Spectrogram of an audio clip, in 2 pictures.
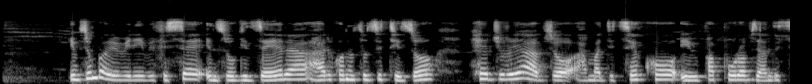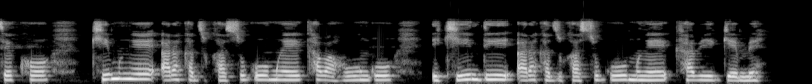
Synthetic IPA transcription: ivjuːmbaβiβiɾiβifise̞ʔinzuɡize̞ɾahaɾiko̞nutuzitizo̞ | he̞d͡ʒuɾujaːvjo̞a̰hamadit͡se̞kʰo̞ʔiβipapuɾo̞vjaːndit͡se̞kʰo̞kʰimŋe̞ʔaɾakazukʰasuɡumŋe̞kʰaβaɦuːŋɡuikʰiːndiaɾakazukasuɡumŋe̞kʰaβiɡe̞me̞

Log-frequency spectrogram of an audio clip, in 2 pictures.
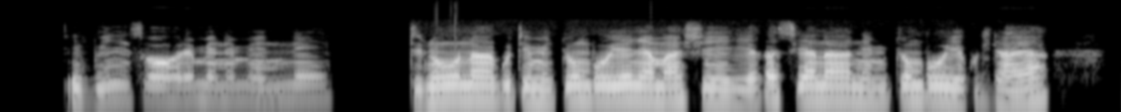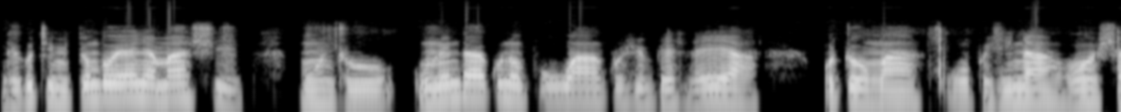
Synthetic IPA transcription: iɡʱwiɲiso̞remenemenne | tino̞ːnak̬utimito̞mbo̞jaɲamaʃijakasijanane̞mito̞mbo̞je̞kuɮaja | ŋɡe̞kutimito̞mbo̞jaɲamaʃi | muntʰuːno̞e̞ndakuno̞puwakuʐibʱe̞ɮeja | wo̰to̞mwawobɦinaɦoːʃa̰

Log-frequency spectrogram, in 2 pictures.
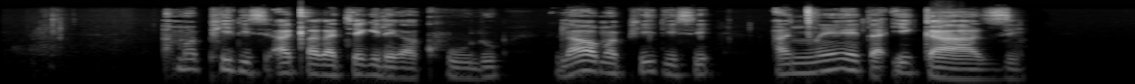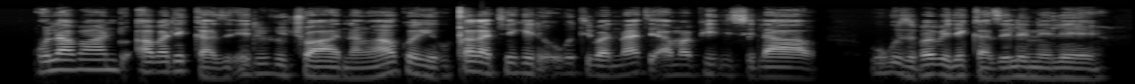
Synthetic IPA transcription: amapʰilisiʔaǃaɣatʰeɣilɛɣakʰulu | lawamapʰilisi | aŋ͡ǀɛd̥ʱaʔiɡ̥ʱaːzi | ɣulaβantʼuʔaβalɛɡ̥ʱazielilut͡ʃʼwanaŋakʰɔɣɛɣuǃaɣatʰeɣilɛ̰ṵɣutʰiβanatʰɛamapʰilisilawɔ | uɣuzɛβaβɛlɛɡ̥ʱaziɛlɛnɛlɛːjɔ

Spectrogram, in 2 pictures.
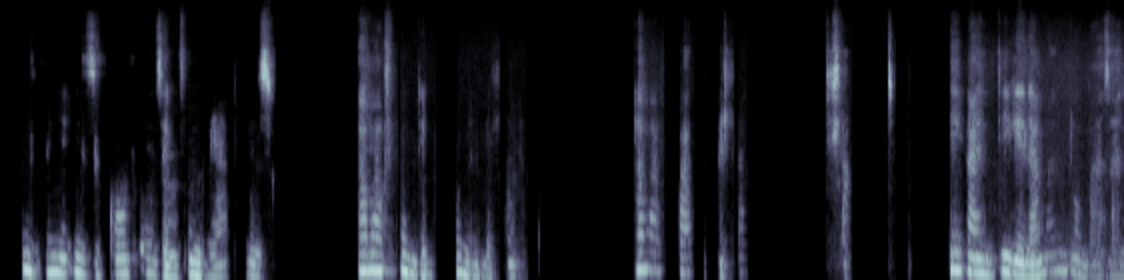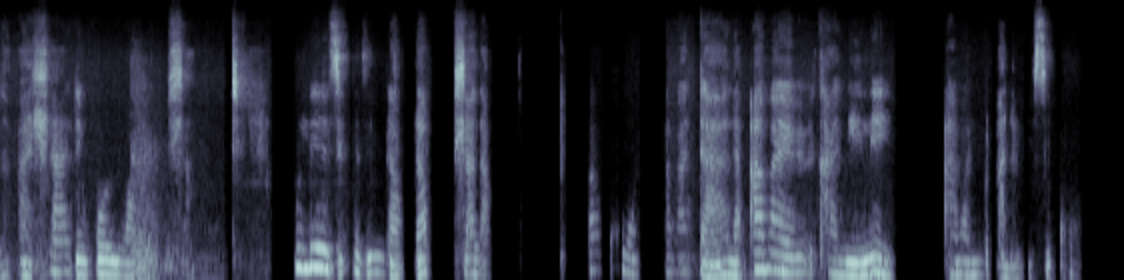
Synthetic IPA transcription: eziɲɛʔiziɣɔlɔɛzeɱfundʱɔjapʰɛzul | aβafundʱɛβafundʱɛβɛɬalakʰɔ̥ːn | aβafanɛɣuɬalak | uɬaɣatʰi̥ | ɛɣantʼiɣɛlamantʼɔmbʱazanaʔːɬalɛɣɔlwakʰɔɣuɬaɣa | tʰi̥ | ɣuleziezindʱawɔlapʰoɣuɬalak̚ʰɔ | βakʰɔnaaβad̥ʱalaʔaβajɛβɛβɛkʰaŋɛlɛ | aβantʼwanaβesikʰɔːnɔ

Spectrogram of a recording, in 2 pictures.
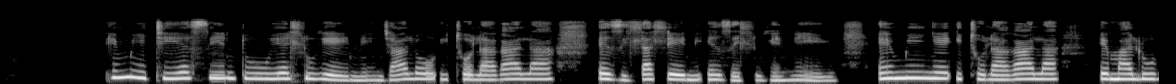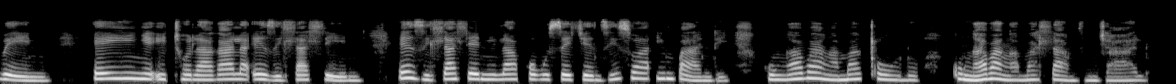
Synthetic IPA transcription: imitʰijesintʼujeɬuɣɛnɛnd͡ʒʱalɔʔitʰɔlaɣalaeziɬaɬeniʔɛzeɬuɣɛnɛːjɔemiɲɛʔitʰɔlaɣala | ɛmaluβeːni | ejiɲɛʔitʰɔlaɣalaʔeziɬaɬeːni | eziɬaɬenilapʰɔɣusɛt͡ʃʼend͡zʱiswaʔimpʼandʱɛɣuŋaβaŋamaǁɔlɔ | ɣuŋaβaŋamaɬaɱvund͡ʒʱaːlɔ

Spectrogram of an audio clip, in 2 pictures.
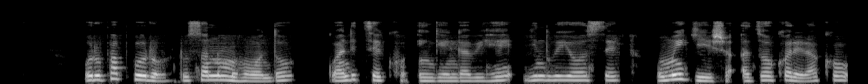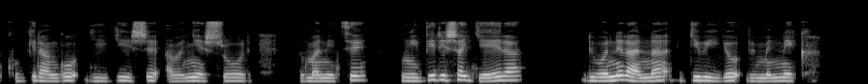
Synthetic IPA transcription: uɾupapʰuɾo̞ɾusanumuɦo̞ːndo̞ | ɡwaːndit͡se̞kʰo̞iŋɡeːŋɡaβiɦe̞jindɡwijo̞ːse̞ | umŋiːɟiːʃa̰ʔazo̞ːkʰo̞ɾe̞ɾakʰo̞kʰuɡiɾaŋɡo̞jiːɡiʃe̞ʔa̰βaɲe̞ːʃuːɾi | ɾumanit͡se̞ | mŋiːdiɾiʃaɟe̞ːɾa | ɾiβo̞ne̞ɾanaɾɟiβijo̞βime̞ne̞kʰḁ

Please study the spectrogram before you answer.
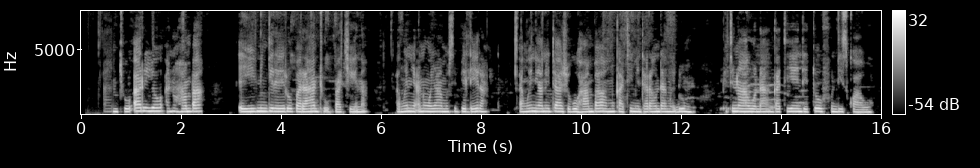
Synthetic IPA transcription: antʰuʔarijo̞ʔano̞ɦamba | einiŋɡirero̞paɾantʰṵpat͡ʃe̞ːna | amwe̞niʔa̰no̞ujamusibʱe̞ɮe̞ɾa | amwe̞niano̞itaʐekuɦambamukatimwentaɾaundamwe̞ɗumu | petino̞ao̞naŋɡatie̞nde̞to̞fundiswaːwo̞

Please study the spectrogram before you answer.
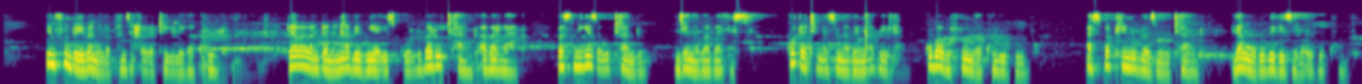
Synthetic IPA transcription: iɱfundʱɔjɛβaŋɛlapʰant͡sʼiǃaɣatʰeɣilɛɣakʰuːlu | laβaβantʼwanaŋ͡ǁaβeβujaʔisi̥ɣɔlɔβalutʰandʱɔaβalalɔ | βasiniɣɛzautʰandʱɔ | nd͡ʒʱɛŋaβaβalisi̥ | ɣɔd̥ʱwatʰinasiŋaβɛŋ͡ǁaβɛla | ɣuβaβuɬuŋiɣakʰuluɣuːβɔ | asiβapʰenulwaziŋutʰandʱɔlaŋoɣuβɛɣɛzɛla̰oɣukʰuːlu

